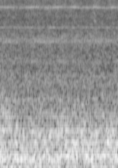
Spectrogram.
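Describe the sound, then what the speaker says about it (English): Steady, loud engine drone fills a passenger plane cabin, a constant broadband roar with no breaks and no voices. "God, this plane is loud,"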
